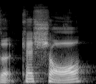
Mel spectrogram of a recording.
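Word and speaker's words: 化粧: first ones technically, is kesho, a Chinese compound accent on the sho, so actually neither an accented or accent on the first syllable, so be careful.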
